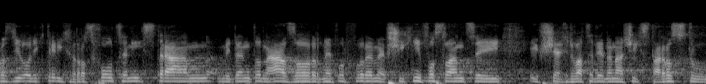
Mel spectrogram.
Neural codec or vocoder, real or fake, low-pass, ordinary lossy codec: none; real; 7.2 kHz; Opus, 16 kbps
